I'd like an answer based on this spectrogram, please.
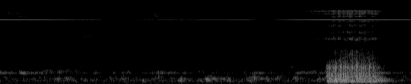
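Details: Pak Pak the cat, asleep beneath the kitchen stove, breathes softly for a few seconds, then lets out one loud, coarse snore of about three quarters of a second over a constant low household hum.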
